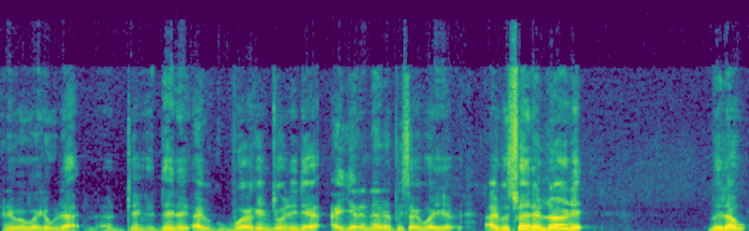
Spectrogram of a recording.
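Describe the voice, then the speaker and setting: Older guy, gravelly voice, rambles on with lots of restarts telling stories. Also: fairly high pitch, fairly quick, dull audio. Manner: rambling, animated storytelling with repeated restarts. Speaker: calypsonian guest. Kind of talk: casual interview storytelling.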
